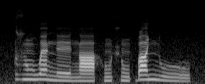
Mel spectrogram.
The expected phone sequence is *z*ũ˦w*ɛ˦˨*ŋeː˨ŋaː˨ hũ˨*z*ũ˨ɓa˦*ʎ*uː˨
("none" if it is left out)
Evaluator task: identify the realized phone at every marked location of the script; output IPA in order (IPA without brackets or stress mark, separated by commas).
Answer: z, ɛ˦˨, ʃ, ɲ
